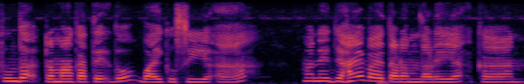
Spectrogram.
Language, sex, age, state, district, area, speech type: Santali, female, 60+, Jharkhand, Bokaro, rural, spontaneous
